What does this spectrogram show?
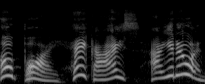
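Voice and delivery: high, loud, squeaky sing-song voice. Asked for his solid accents, the guest does one of his easy go-tos, Mickey Mouse voice. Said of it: "one of my easy go-tos is Mickey Mouse".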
